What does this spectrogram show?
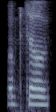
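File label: "absorb", Australian female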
